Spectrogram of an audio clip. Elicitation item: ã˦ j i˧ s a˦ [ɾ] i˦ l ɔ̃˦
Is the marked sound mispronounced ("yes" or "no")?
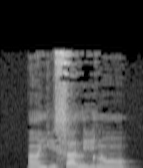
yes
